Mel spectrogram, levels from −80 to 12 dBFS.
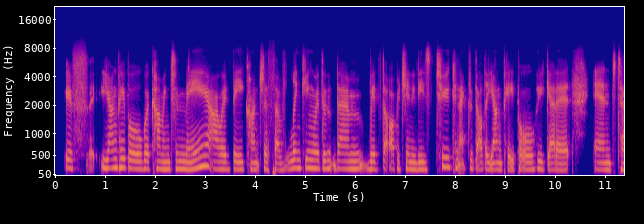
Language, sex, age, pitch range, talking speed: English, female, 20-39, 160-180 Hz, 155 wpm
